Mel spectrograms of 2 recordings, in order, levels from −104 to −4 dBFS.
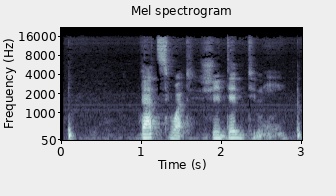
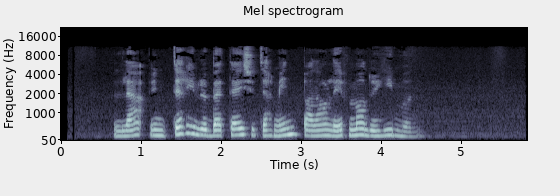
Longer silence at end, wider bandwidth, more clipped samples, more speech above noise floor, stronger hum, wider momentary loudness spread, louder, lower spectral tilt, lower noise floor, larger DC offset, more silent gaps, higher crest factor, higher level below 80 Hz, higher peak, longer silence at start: second, 0 s vs 1.35 s; first, 16.5 kHz vs 11.5 kHz; neither; about the same, 35 dB vs 37 dB; neither; first, 18 LU vs 10 LU; first, -24 LUFS vs -29 LUFS; about the same, -5.5 dB/octave vs -5.5 dB/octave; second, -59 dBFS vs -65 dBFS; neither; neither; about the same, 20 dB vs 20 dB; first, -56 dBFS vs -82 dBFS; first, -4 dBFS vs -12 dBFS; second, 0.1 s vs 0.65 s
